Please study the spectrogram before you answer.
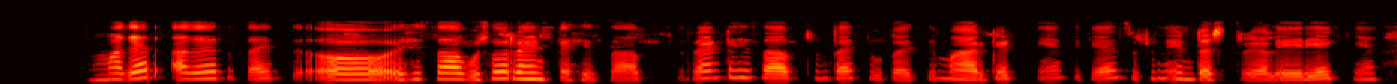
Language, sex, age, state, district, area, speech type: Kashmiri, female, 30-45, Jammu and Kashmir, Shopian, urban, spontaneous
